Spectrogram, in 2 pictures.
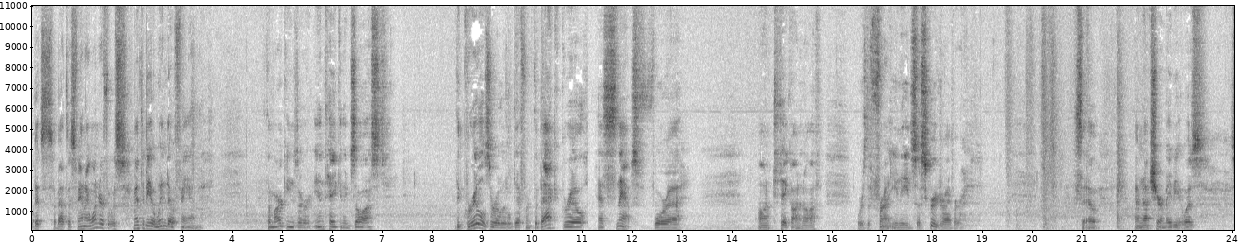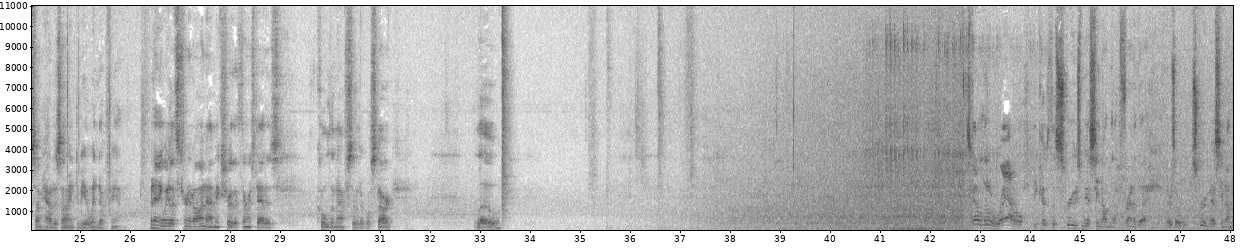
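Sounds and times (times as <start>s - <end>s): box fan motor hum: 0.0s - 26.6s, 34.6s - 48.0s
fan grill rattle: 38.8s - 48.0s.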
